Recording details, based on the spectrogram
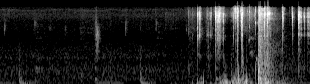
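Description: A bowling ball with a symmetrical core rolls down the lane with a low rumble, then smashes into the pins with a loud, clattering crash near the end.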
